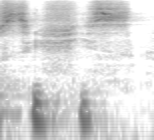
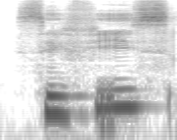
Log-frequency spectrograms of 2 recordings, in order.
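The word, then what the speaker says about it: SEPHIS: fils l'association CEPHIS. CEPHIS qui s'écrit S-E-P-H-I-S. E CEFIS euh, a participé à la construction de bureaux genre à travers les commissariats, certains commissariats en Côte d'Ivoire.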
